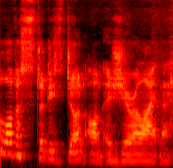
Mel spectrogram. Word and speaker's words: Argireline: First and foremost, let's talk argireline. Argireline, different pronunciation depending where in the world you live, but this is phenomenal.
